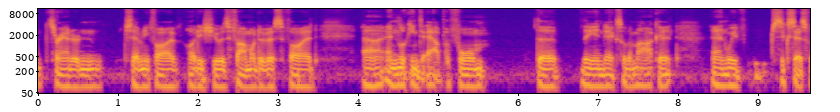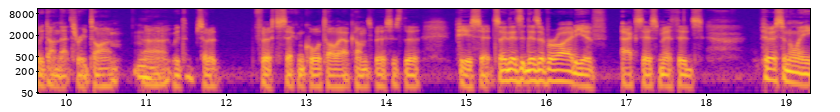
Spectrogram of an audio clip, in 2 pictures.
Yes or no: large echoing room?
no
